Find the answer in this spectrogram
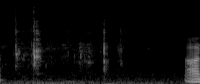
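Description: Faint handling noise of small keyboard accessories and a braided cable being moved about in their box: a few light clicks and rustles, most of them in the first half second. A man's voice starts with "Oh" at the very end.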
